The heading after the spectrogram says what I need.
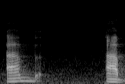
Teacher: اب یک کمی قلقله، اینو بهش میگن قلقله، یعنی لرزش. انگار که یک لرزشی مخرج در هنگام تلفظ داره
